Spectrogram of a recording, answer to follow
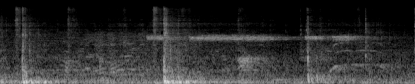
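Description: A few dull ball thuds on the hard court. A whistle blown in one long, steady blast lasting about two seconds, starting about one and a half seconds in, signals the start of the dodgeball round.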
